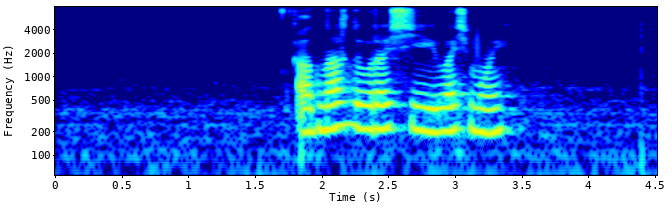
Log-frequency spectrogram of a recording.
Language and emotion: Russian, neutral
